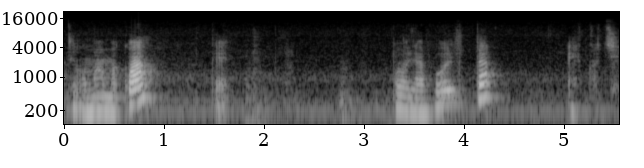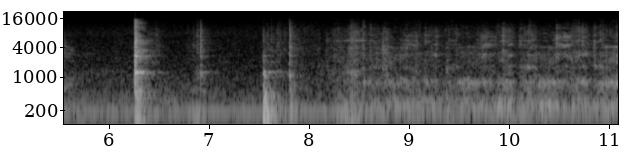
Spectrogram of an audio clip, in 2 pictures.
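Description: A whisk scrapes and clinks against a metal pan.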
